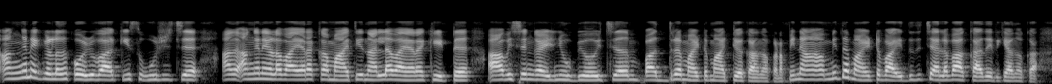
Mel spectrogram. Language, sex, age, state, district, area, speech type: Malayalam, female, 60+, Kerala, Kozhikode, rural, spontaneous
